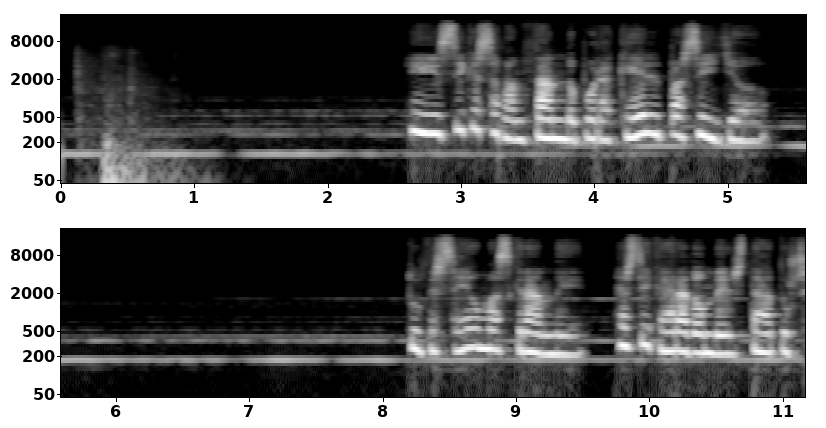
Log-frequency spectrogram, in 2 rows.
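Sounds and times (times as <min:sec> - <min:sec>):
door swinging shut with a heavy thud: 0:00.0 - 0:01.2
low rumble: 0:00.0 - 0:01.2
speech: 0:02.6 - 0:05.4, 0:08.2 - 0:11.1.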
